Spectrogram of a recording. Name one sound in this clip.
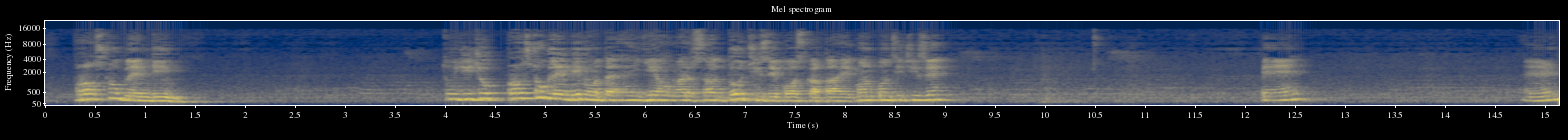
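A young man speaks calmly and clearly, as if teaching.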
